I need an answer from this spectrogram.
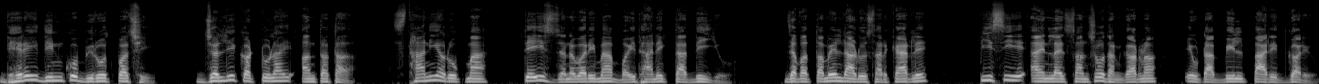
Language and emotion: Nepali, neutral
